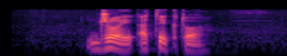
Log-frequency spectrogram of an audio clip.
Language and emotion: Russian, neutral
